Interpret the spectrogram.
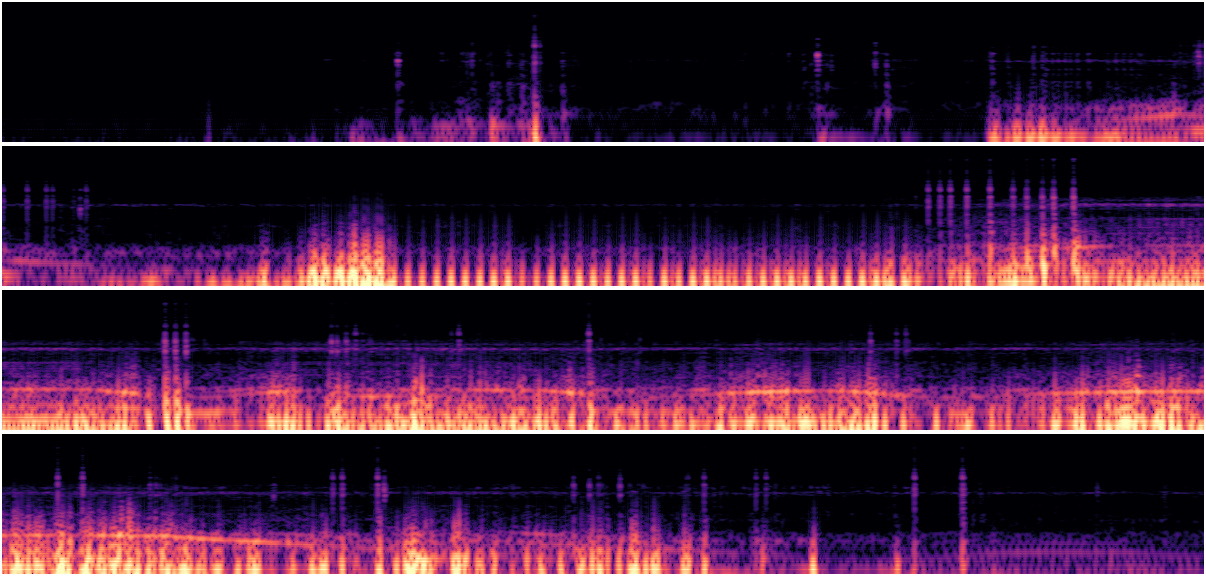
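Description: Small racing minibike engine running close by and revved up and down several times, its pitch rising and falling in four or five swells over a heavy rumble. It quietens again near the end.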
